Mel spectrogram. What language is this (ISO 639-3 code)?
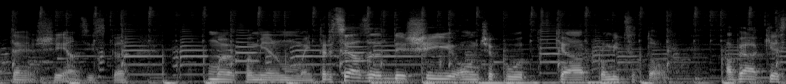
ron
